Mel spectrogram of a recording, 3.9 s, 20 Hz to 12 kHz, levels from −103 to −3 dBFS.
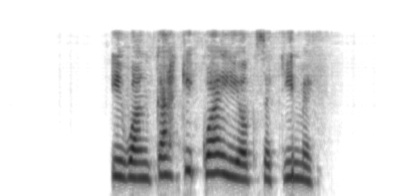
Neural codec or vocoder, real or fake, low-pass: codec, 16 kHz, 4.8 kbps, FACodec; fake; 7.2 kHz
